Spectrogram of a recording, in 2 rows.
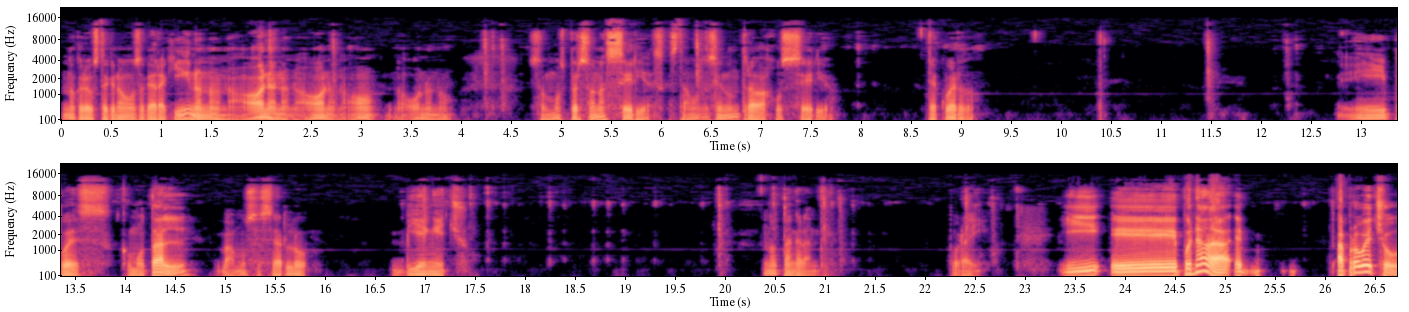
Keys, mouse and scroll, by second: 0.0-2.0 ctrl+drag, 2.1 middle click, 3.2 ctrl+click, 3.5-4.7 ctrl+drag, 5.0-10.2 ctrl+drag, 10.3-11.8 middle drag, 12.2 ctrl+click, 12.8-15.4 ctrl+drag, 17.4 shift+click, 17.7-21.3 shift+drag, 21.7-22.9 ctrl+drag, 23.2-26.7 ctrl+drag.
